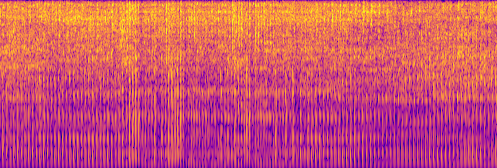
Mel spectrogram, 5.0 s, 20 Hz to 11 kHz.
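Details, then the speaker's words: 1981 Honda XR80 four-stroke single after freeing a stuck float: first kick, no choke, evenly thumping brisk idle, steady with no stumbling, no smoke; idle set slightly high. "Oh, first kick, baby. No choke, no joke. Idle might be a little bit high, but"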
